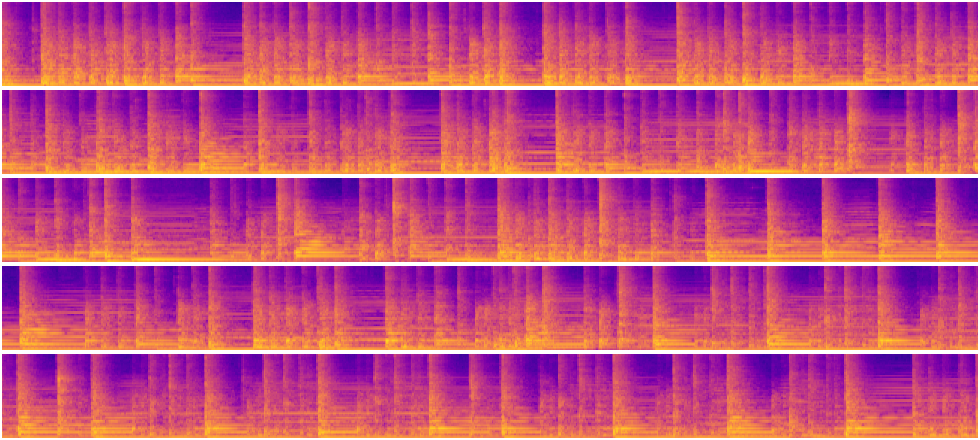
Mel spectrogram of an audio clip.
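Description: Solo pakhawaj playing chautal: fast, dense strokes on the treble head over a deep, sustained boom from the bass head. The strikes fall in quick runs, settling into a more regular accented pattern in the last few seconds.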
